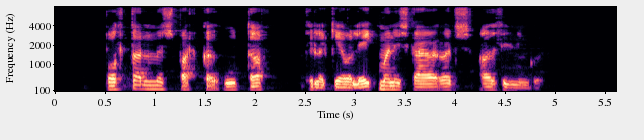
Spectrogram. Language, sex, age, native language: Icelandic, male, 40-49, Icelandic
